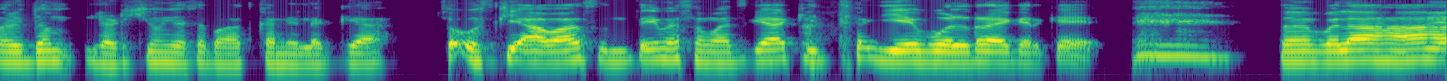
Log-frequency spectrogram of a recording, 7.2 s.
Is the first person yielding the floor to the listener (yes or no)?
no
